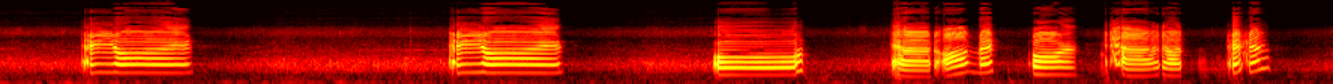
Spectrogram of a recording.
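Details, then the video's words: Pet yellow-headed amazon singing Old McDonald with its owner; long held, voiced sung notes in separate phrases, then a run of quicker, bending syllables close together, over quiet indoor background. "Singing Parrot Old McDonald’s"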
